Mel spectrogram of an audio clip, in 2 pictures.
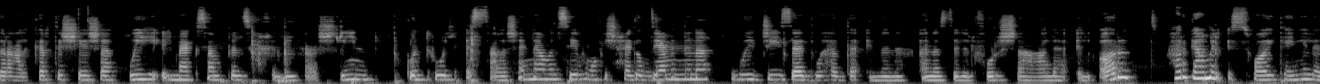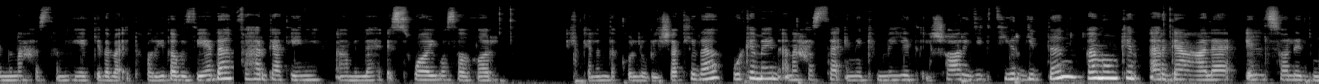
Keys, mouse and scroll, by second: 0.8-2.9 drag, 4.7 ctrl+s, 5.7-6.7 middle drag, 7.7 g, 11.6 shift+click, 11.6-12.7 scroll down 2, 12.7 s, 19.9-20.3 shift+middle drag, 20.4 middle click, 20.4 scroll up 4, 22.1-22.6 shift+middle drag, 24.0 middle click, 26.3 click.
